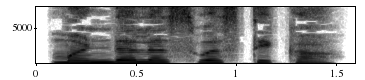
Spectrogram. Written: ಮಂಡಲಸ್ವಸ್ತಿಕ

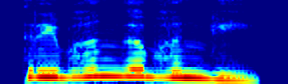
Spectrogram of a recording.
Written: ತ್ರಿಭಂಗಭಂಗಿ

